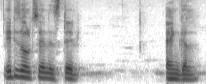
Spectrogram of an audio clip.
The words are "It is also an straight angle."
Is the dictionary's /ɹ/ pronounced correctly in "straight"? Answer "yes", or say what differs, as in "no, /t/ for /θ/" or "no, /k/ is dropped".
no, /ɹ/ is dropped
